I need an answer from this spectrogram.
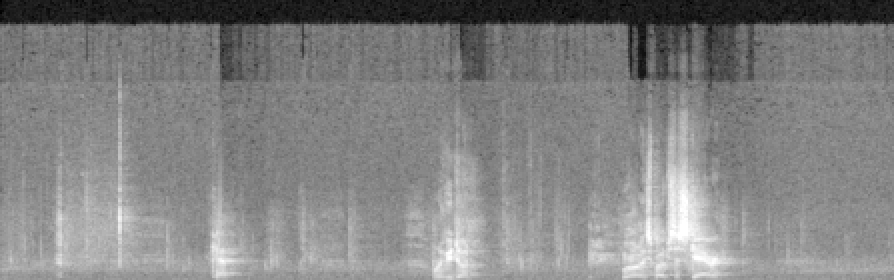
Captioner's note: stutters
